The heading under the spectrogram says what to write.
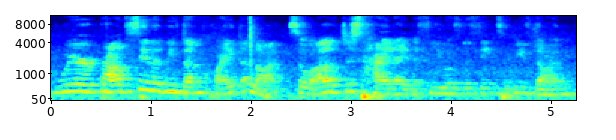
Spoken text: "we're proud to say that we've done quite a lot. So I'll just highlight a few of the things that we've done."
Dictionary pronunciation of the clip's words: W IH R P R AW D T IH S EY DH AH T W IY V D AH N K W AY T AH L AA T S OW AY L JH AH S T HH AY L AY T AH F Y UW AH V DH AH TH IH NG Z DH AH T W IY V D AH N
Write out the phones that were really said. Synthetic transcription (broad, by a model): W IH R P R AW D T IH S EY DH AH T W IY V D AH N K W AY T AH L AA T S OW AY L JH AH S T HH AY L AY T AH F Y UW AH V DH AH TH IH NG Z DH AH T W IY V D AH N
